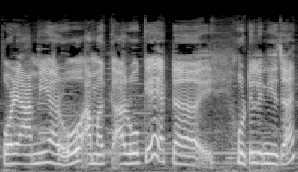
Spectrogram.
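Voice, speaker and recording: উঁচু স্বরের বাংলাদেশি উচ্চারণের নারী. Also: female voice, on the high side, fairly even intonation, unhurried, fairly bright tone. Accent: Bangladeshi. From Bangladesh. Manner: colloquial, strings events together with quoted dialogue. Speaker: guest telling a personal story. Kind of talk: informal personal storytelling. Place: radio studio. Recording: faint music behind. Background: faint music.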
